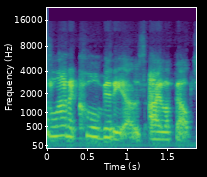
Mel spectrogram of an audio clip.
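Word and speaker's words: Isela Phelps: in there then the next one is my isle of phelps which she has a lot of cool videos isla phelps it's spelled i-s-e-l-a-p-h-e-l-p-s she's on she does a lot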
